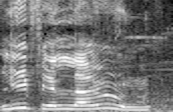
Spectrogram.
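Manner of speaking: put-on high, loud, whiny baby voice.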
